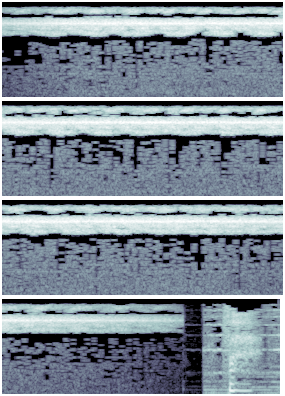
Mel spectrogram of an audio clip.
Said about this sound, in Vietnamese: Đâu đây có tiếng dế kêu?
